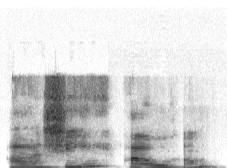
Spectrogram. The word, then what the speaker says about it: Shi Hao Hong: Shi Hao Hong. Hi. If I'm pronouncing it right, yeah.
